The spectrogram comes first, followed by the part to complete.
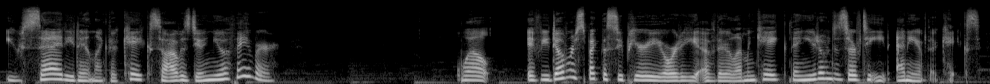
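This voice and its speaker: A woman playing a chatty, teasing female best friend in casual, animated roleplay audio. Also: mid-range voice, normal speed, no echo, faint music behind, lightly acted.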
